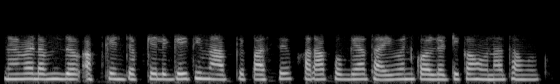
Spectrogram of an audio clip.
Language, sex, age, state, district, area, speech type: Urdu, female, 18-30, Telangana, Hyderabad, urban, conversation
